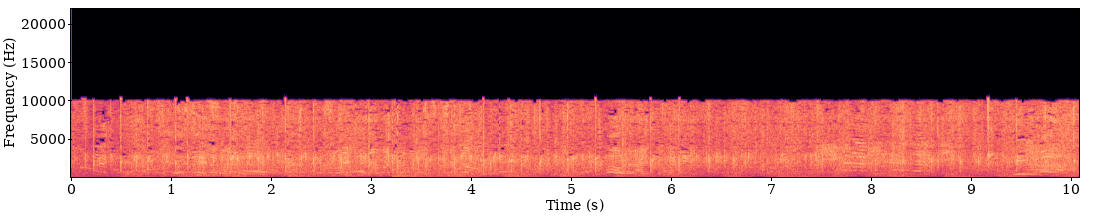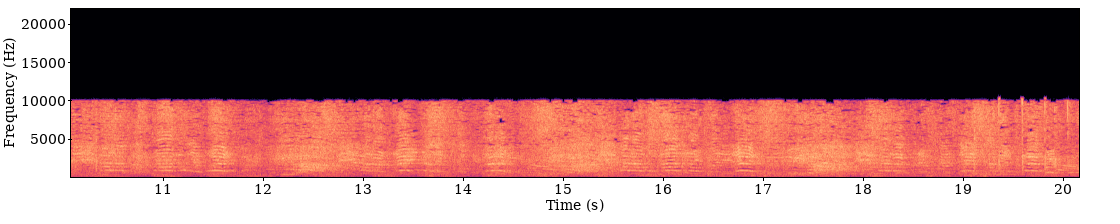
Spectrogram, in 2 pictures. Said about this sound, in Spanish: Eso, la gente buena, sí señor con esta gran ovación de todos los asistentes.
